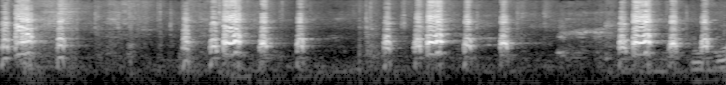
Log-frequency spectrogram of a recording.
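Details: Hens cackle in three clusters of rapid clucks, each cluster peaking in a loud, harsh, lengthened note, with short quiet spells between them.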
